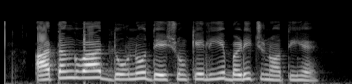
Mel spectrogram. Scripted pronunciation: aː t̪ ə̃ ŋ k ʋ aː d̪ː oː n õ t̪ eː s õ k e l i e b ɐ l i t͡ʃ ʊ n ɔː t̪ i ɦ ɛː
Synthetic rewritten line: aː t̪ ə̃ ŋ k ʋ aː d̪ː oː n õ d̪ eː ʃ õ k e l i e b ɐ ɽ i t͡ʃ ʊ n ɔː t̪ i ɦ ɛː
